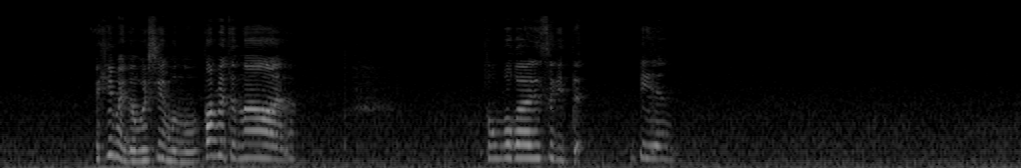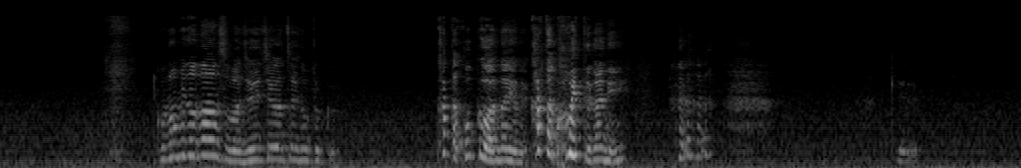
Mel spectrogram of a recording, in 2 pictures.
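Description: A young woman talks close to a microphone in short bursts, with pauses.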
